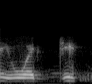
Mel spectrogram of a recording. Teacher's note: هي هنا ادغام الهاء في الهاء في المثلين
